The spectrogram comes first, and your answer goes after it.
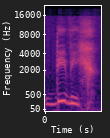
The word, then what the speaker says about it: Dybvig: Quiero agradecerle a Jorge Amarilla, que me dice que se pronuncia Dybvig, acento en la I, la primera, Dybvig.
